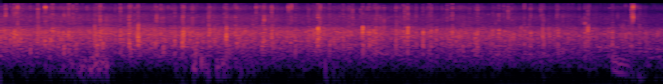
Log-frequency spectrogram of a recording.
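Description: An audience breaks into steady applause as children are sent out, a dense, continuous patter of many hands clapping at an even level for several seconds with no talking.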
